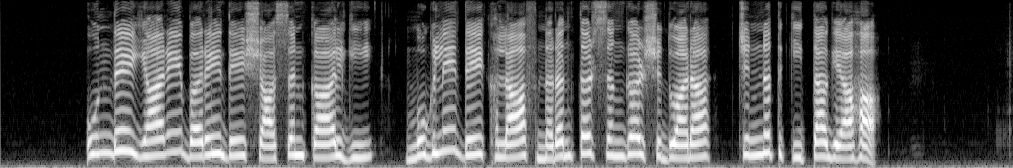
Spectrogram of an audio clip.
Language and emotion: Dogri, neutral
